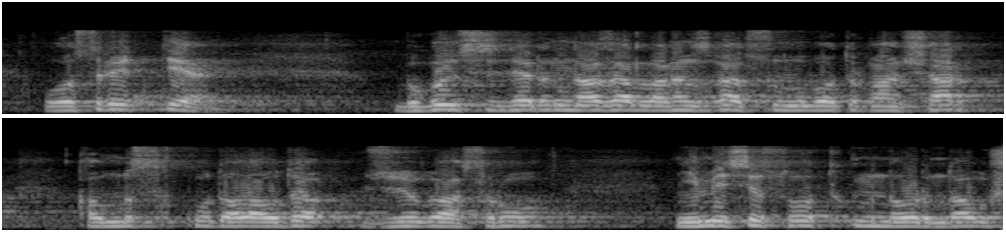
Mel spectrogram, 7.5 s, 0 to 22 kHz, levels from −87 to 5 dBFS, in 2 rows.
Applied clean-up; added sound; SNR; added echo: none; none; none; reverberation time 0.7 s.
